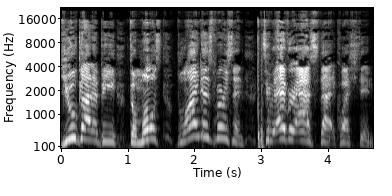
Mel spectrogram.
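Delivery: very high, shrill, full-on loud yell. Answering a question about sirens he built, yelling. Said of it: "I'm sorry to yell".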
